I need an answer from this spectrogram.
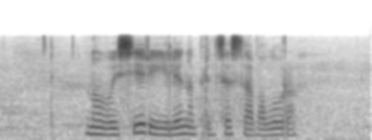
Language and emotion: Russian, neutral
